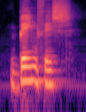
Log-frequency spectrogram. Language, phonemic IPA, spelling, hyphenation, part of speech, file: Dutch, /ˈbeːn.vɪs/, beenvis, been‧vis, noun, Nl-beenvis.ogg
- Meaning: a bony fish, any member of the superclass Osteichthyes; a fish whose skeleton contains bone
